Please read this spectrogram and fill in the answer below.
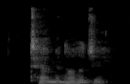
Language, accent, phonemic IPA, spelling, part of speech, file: English, Southern England, /ˌtɜː.məˈnɒl.ə.d͡ʒi/, terminology, noun, LL-Q1860 (eng)-terminology.wav
- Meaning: 1. A treatise on terms, especially those used in a specialised field 2. The set of terms actually used in any business, art, science, or the like; nomenclature; technical terms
